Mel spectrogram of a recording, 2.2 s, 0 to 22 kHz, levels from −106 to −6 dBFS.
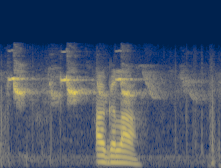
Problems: constant background noise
